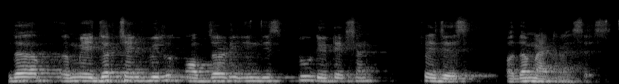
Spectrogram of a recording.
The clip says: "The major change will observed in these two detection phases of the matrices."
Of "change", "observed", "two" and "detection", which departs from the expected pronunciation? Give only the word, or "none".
observed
